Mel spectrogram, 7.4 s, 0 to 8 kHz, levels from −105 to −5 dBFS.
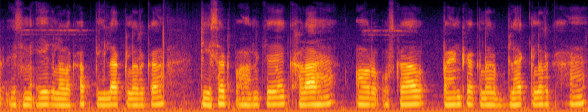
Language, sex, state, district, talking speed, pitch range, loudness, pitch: Hindi, male, Jharkhand, Deoghar, 165 wpm, 130-140 Hz, -20 LUFS, 135 Hz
